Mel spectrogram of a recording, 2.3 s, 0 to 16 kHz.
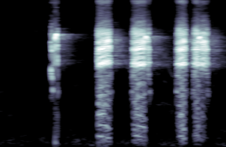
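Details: A black francolin from Sindh, Pakistan, recorded on the 29th of the third month, calls at close range. A brief thin note comes first, then four harsh, grating notes spaced unevenly within about a second and a half.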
